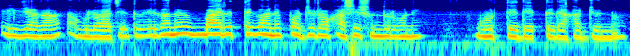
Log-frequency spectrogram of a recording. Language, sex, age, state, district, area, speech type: Bengali, female, 45-60, West Bengal, South 24 Parganas, rural, spontaneous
